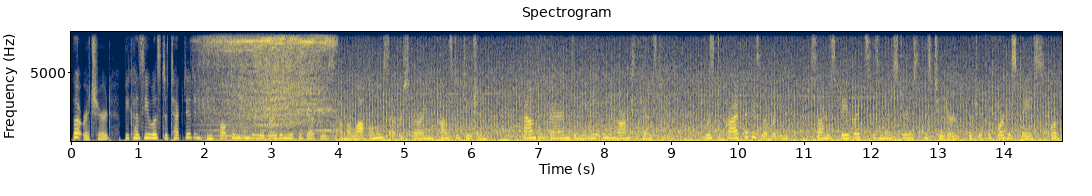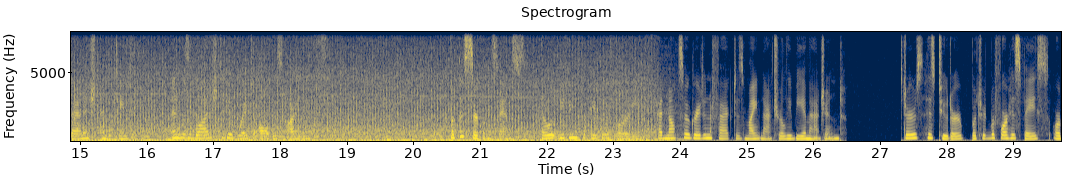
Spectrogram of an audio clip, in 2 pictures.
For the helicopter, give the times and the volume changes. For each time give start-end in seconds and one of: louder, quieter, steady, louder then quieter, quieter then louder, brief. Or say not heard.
1.8-24.1 steady.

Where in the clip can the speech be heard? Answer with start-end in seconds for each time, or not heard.
0.0-18.7, 20.6-26.4, 27.3-29.6.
